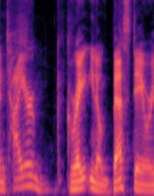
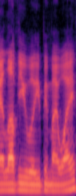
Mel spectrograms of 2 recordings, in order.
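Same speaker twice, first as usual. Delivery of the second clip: mock sarcastic, facetious tone, lower; 4 semitones lower than usual. Retelling how a character in a movie proposed: imitating a facetious proposal. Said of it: "very facetiously was like".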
